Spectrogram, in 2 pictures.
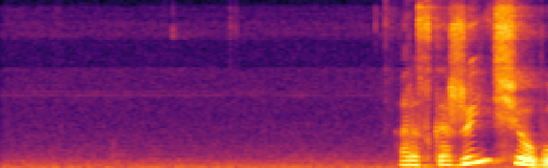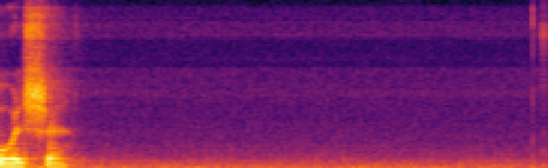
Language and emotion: Russian, positive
